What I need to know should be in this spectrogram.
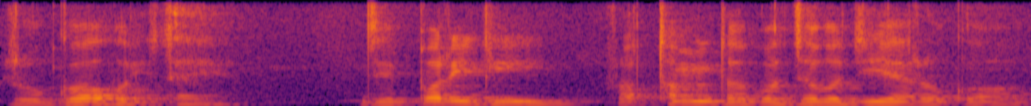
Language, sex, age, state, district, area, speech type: Odia, female, 30-45, Odisha, Dhenkanal, rural, spontaneous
